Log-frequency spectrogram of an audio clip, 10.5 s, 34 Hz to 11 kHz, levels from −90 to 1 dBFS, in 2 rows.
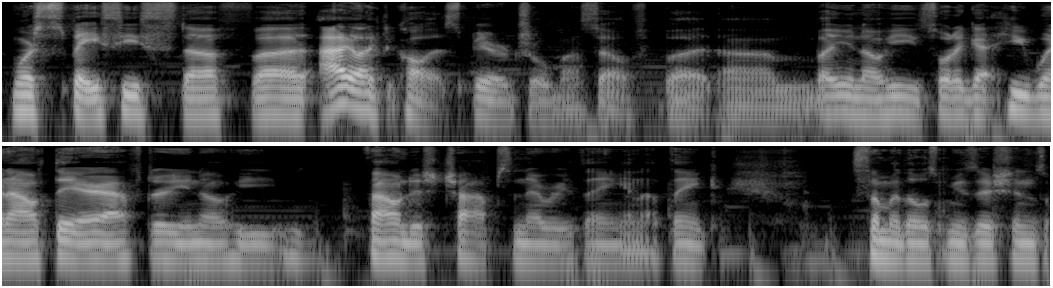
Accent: American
